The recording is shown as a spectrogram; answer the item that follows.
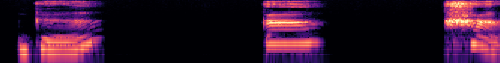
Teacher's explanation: G adalah bunyi dengan tekanan biasa atau lembut. Yang kedua, K adalah bunyi yang kuat atau keras. Dan yang terakhir tadi, K adalah bunyi hentak aspiratif.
